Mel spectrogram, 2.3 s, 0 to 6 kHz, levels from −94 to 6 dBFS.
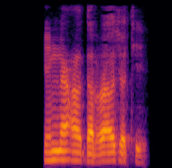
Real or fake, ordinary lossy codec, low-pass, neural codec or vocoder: fake; AAC, 32 kbps; 5.4 kHz; codec, 16 kHz, 1 kbps, FunCodec, trained on Chinese and English, 50 frames a second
